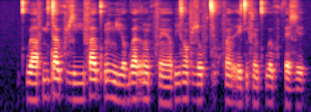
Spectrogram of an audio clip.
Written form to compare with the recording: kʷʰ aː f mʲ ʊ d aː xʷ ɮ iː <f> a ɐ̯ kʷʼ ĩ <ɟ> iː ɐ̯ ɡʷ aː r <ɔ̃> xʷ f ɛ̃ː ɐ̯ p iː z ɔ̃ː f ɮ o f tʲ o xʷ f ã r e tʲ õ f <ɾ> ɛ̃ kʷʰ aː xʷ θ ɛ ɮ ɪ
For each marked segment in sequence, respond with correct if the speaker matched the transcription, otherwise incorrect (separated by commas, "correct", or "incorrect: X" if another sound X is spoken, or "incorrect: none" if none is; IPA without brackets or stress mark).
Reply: correct, incorrect: ɲ, correct, correct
